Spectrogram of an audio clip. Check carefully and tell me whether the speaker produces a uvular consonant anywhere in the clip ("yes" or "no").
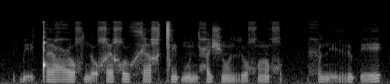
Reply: yes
